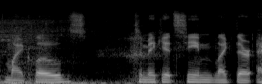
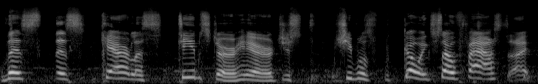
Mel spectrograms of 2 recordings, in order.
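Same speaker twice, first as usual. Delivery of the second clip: very high, slow, pitiful whine; feigned distress. Acted. Fake victim blames the teamster to the guard, feigned distress. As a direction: play the hammed-up helpless victim.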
